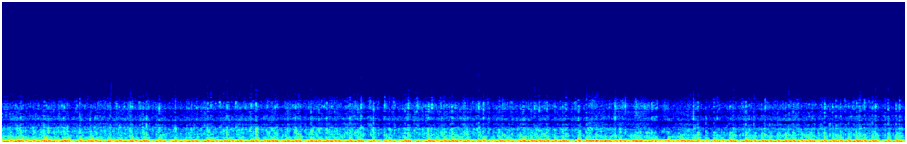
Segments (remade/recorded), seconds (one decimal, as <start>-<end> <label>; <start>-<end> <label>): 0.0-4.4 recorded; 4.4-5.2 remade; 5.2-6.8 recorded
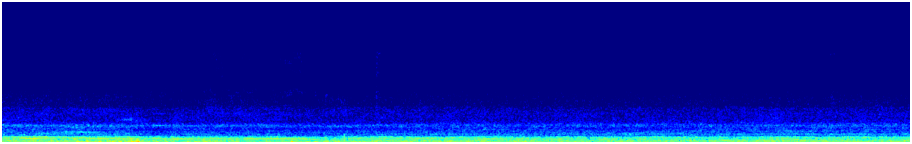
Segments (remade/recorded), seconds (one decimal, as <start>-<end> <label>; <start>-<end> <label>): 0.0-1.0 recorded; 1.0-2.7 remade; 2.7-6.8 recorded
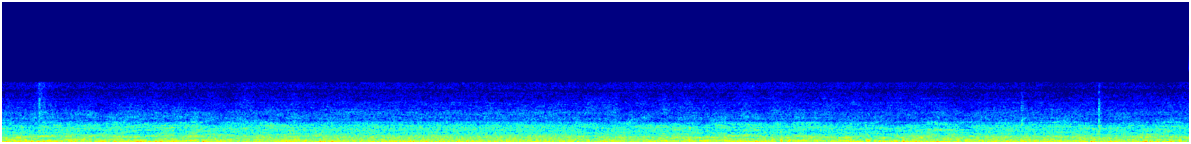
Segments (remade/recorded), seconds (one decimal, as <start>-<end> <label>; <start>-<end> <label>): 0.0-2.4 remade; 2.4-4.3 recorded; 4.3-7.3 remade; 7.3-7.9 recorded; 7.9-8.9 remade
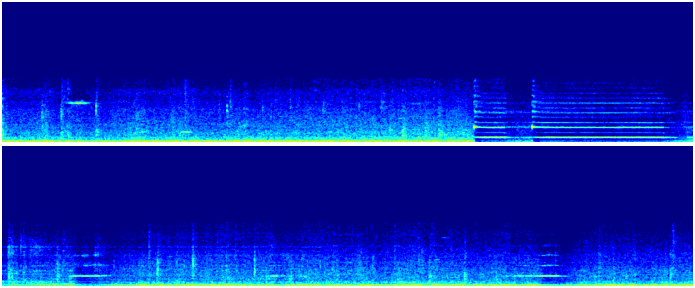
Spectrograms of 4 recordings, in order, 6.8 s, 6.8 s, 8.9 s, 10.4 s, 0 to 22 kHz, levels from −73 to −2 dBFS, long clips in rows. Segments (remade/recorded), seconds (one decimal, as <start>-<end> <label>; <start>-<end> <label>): 0.0-5.0 recorded; 5.0-7.6 remade; 7.6-10.4 recorded

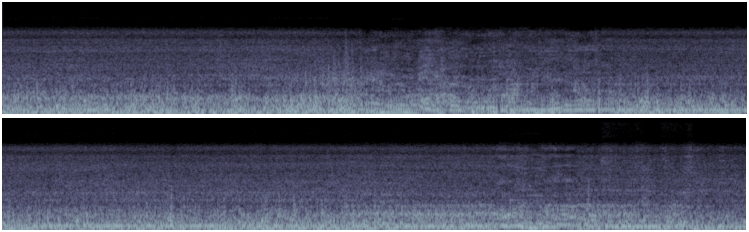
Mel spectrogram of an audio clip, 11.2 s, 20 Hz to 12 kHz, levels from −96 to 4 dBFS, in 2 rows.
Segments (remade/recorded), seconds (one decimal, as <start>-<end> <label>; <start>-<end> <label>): 0.0-2.7 recorded; 2.7-4.6 remade; 4.6-9.3 recorded; 9.3-9.9 remade; 9.9-11.2 recorded

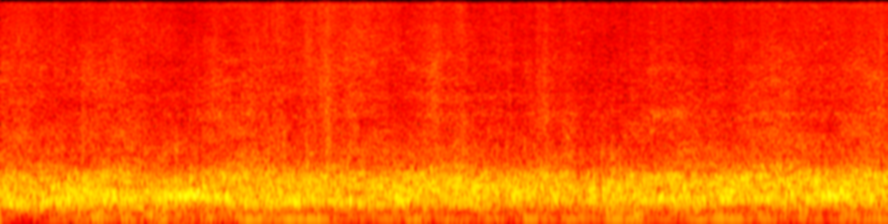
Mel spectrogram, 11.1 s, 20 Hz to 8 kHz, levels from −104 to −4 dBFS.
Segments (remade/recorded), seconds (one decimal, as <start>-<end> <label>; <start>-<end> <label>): 0.0-3.0 remade; 3.0-4.1 recorded; 4.1-5.9 remade; 5.9-7.1 recorded; 7.1-11.1 remade

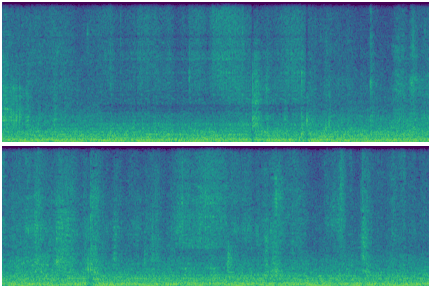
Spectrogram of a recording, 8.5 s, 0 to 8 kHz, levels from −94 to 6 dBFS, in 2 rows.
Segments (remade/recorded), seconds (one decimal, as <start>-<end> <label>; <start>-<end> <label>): 0.0-1.0 recorded; 1.0-3.1 remade; 3.1-6.0 recorded; 6.0-6.5 remade; 6.5-8.5 recorded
